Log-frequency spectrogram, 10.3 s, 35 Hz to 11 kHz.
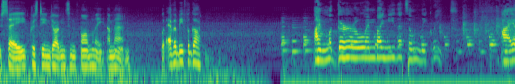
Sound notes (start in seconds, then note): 5.2 film reel whirring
